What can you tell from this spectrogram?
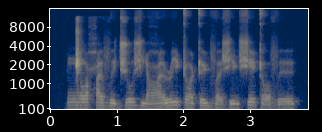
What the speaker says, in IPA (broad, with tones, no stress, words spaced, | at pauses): ŋ͡ǁɔ˧ħɐ˧vɘ˩ d͡ʒo˧ʒi˩ ʕɐ˧ɹi˥ʈɔ˧ ʈɨ˧ɳvɐ˩ ʒi˧ɳ ʃe˥ʈɔ˩ vɘ˧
